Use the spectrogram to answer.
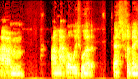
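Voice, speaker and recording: With a Liverpool accent, a man talks at a fairly slow pace in a fairly low pitch, his intonation fairly even. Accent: Liverpudlian. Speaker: adult education tutor. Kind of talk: casual interview chat.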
